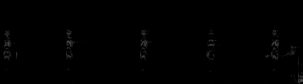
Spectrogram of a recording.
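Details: At sunrise on 11 August 2023 in Sabi Sands, South Africa, on a misty morning beside a deep drainage line, a francolin alarm-calls: five harsh, rasping bursts about two-thirds of a second apart over a soft hiss.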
